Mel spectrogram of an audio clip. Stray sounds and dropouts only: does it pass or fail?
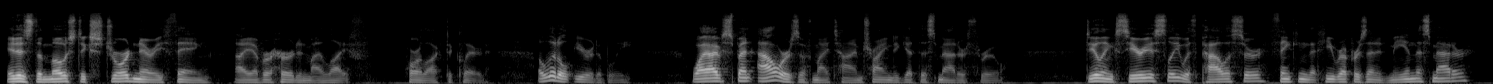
pass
